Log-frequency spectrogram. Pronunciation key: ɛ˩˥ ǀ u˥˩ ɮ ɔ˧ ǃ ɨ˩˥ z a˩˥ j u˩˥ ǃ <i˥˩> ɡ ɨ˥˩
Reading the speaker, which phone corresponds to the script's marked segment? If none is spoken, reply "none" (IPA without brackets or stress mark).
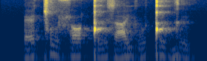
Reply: ɨ˥˩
